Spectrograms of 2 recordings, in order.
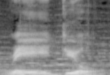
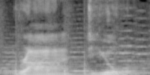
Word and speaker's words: radio: R A D I O 要怎么念呢？一般我们都会念成 radio，但是在马来文里面呢，我们一定要根据 sebutan baku，在这里我们应该念成 radio。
